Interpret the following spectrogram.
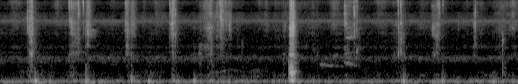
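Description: Pink cloud slime being kneaded and squeezed by hand: faint, scattered soft crackles and squishes, with one louder snap about six seconds in.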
